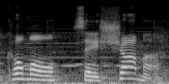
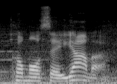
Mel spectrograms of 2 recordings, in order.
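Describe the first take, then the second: First: The double L sounds like 'sh'. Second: The double L sounds like 'y'. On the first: This is the Buenos Aires pronunciation. "you would say" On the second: This is the usual Spanish pronunciation. "instead of"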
